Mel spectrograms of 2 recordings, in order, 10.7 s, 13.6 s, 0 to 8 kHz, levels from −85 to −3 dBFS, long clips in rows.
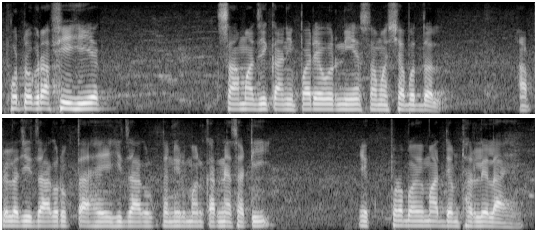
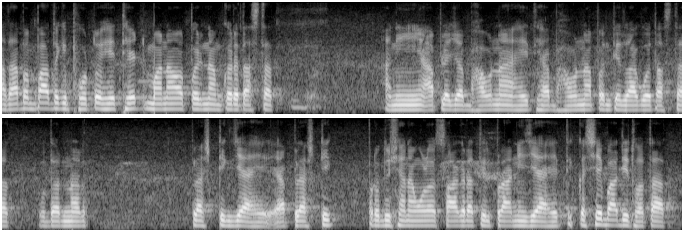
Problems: constant background noise, continuous background conversations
